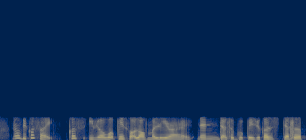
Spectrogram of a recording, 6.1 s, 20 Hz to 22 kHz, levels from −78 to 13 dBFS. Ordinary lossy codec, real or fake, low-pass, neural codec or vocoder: none; real; 3.6 kHz; none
